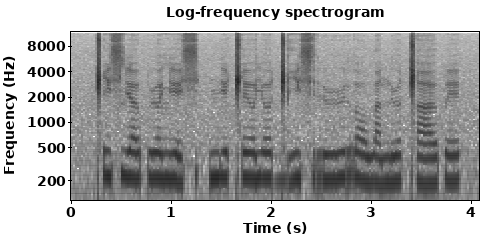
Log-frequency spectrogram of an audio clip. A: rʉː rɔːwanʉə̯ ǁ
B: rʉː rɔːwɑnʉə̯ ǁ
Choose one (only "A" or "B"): A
